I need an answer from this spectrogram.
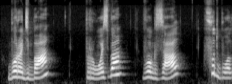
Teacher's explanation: Глухі перед дзвінкими вимовляються дзвінко, тобто уподібнюються за дзвінкістю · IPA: [бород’ба], [проз’ба], [воґзал], [фудбол]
